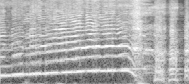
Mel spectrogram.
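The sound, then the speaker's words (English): A voice imitates the flashback transition sound effect music from the show Saved by the Bell: one loud, siren-like tone glides steadily upward for over a second, then falls away into a few short, breathy bursts. “that's the sound effect music from Saved by the Bell.”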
